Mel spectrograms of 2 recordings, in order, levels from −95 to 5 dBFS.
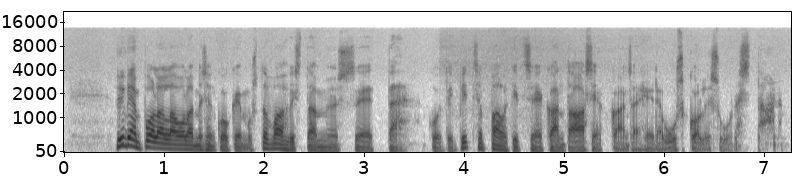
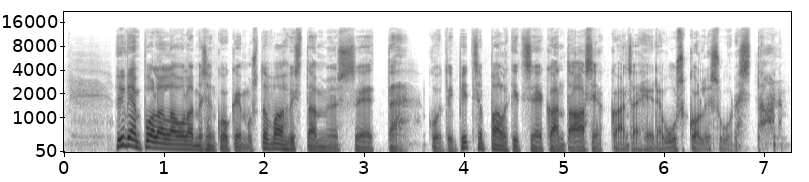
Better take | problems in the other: second | hiss; noticeable; throughout; 20 dB below the speech

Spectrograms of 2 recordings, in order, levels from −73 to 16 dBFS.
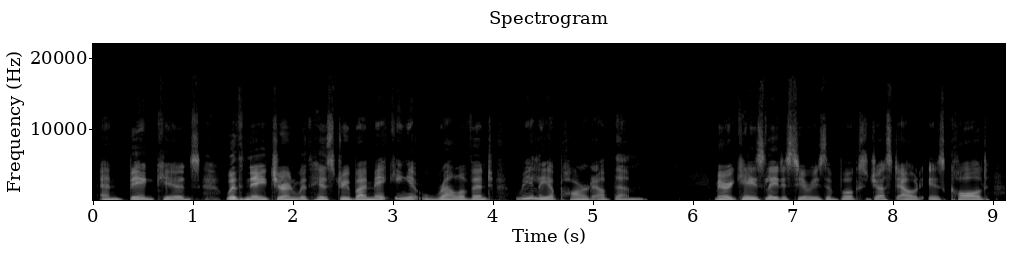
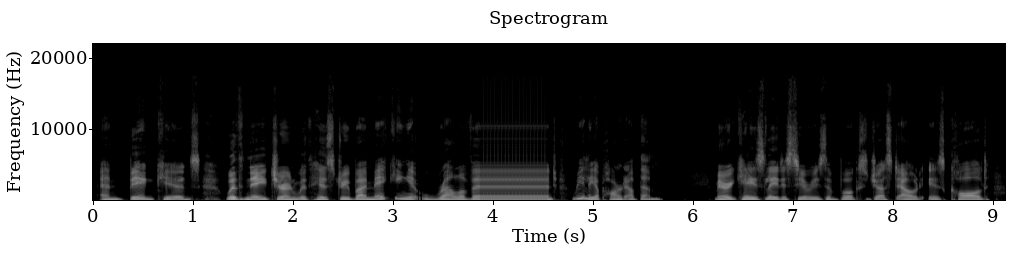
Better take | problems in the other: first | audio freezing; at 4 s for 0.5 s

